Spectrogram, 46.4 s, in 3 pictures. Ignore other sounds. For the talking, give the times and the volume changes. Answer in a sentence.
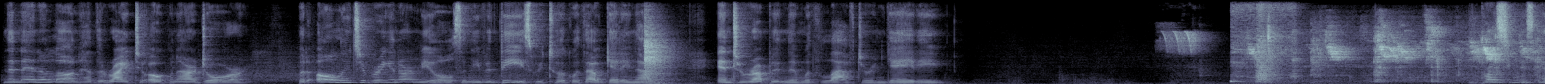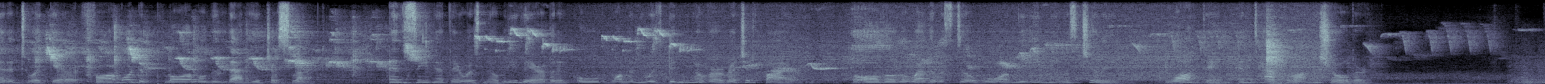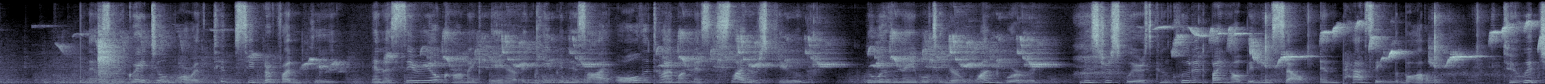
You can hear the talking from 0.0 to 9.6 s, at a steady volume; from 14.7 to 29.2 s, at a steady volume; and from 31.7 to 46.3 s, at a steady volume.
